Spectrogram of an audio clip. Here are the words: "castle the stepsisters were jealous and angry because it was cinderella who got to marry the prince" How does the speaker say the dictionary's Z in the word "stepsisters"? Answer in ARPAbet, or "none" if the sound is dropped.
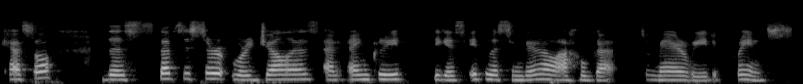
none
